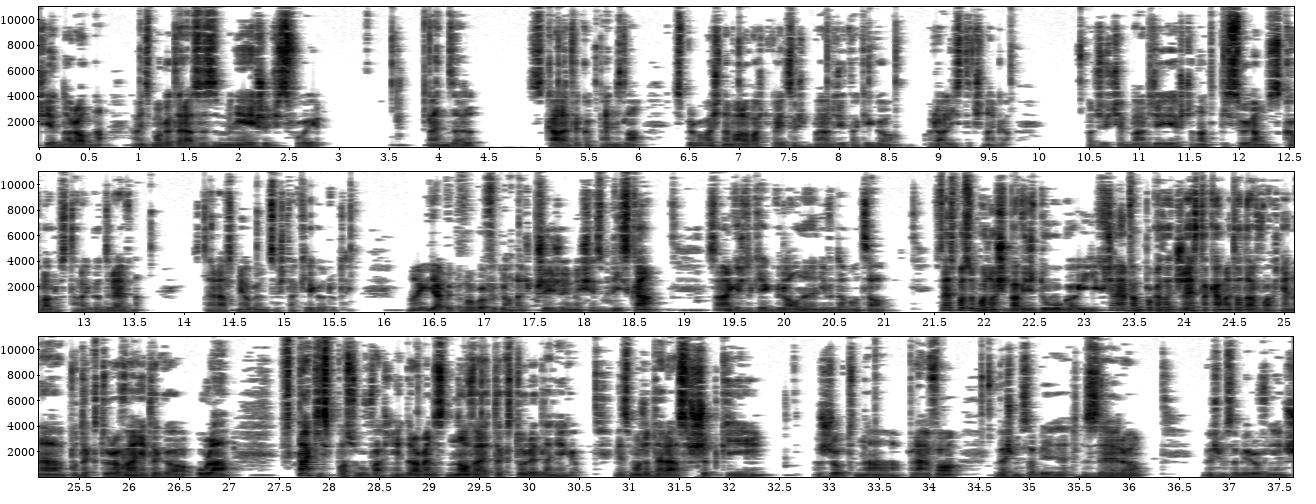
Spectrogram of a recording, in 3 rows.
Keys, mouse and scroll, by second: 1.1-4.0 shift+right drag, 4.1-7.3 shift+right drag, 7.8 click, 8.6 click, 10.0 click, 11.4 click, 13.9-16.1 shift+right drag, 17.7 shift+middle click, 19.2 shift+middle click, 20.2-20.6 shift+scroll up 1, 22.1-23.5 shift+middle drag, 24.3 shift+middle click, 29.2 shift+right click, 31.2 1, 32.7 shift+middle click, 34.8 click, 35.7 Return, 35.7 0.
